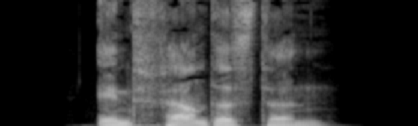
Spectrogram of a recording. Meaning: 1. superlative degree of entfernt 2. inflection of entfernt: strong genitive masculine/neuter singular superlative degree
- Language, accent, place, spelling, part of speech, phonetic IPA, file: German, Germany, Berlin, entferntesten, adjective, [ɛntˈfɛʁntəstn̩], De-entferntesten.ogg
